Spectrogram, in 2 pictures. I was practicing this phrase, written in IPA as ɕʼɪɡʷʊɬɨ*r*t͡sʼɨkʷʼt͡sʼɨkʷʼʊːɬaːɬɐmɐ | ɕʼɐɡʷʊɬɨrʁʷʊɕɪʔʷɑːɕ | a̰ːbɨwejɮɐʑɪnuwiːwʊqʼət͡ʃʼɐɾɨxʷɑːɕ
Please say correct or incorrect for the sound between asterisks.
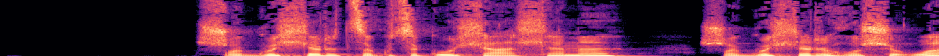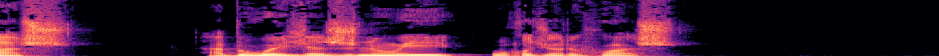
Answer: correct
